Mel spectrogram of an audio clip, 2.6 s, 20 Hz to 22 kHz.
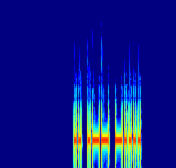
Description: Morse code, heard as a keyed tone, about 36 wpm, 700 Hz. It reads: IW6
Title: Three Challenging Letter-Number Combinations 35wpm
